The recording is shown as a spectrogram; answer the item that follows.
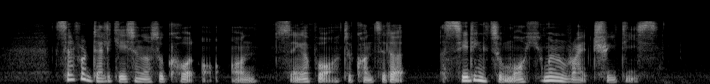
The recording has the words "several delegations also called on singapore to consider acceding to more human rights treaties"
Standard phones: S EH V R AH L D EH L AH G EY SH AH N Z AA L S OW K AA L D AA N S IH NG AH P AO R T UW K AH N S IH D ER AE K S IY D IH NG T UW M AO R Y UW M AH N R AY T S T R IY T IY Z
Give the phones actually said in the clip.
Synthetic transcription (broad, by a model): S EH V R AH L D EH L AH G EY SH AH N AA L S OW K AA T AA N S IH NG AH P AO T UW K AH N S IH D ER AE S IY D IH NG T UW M AO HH Y UW M AH N R AY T T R IY T IY S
